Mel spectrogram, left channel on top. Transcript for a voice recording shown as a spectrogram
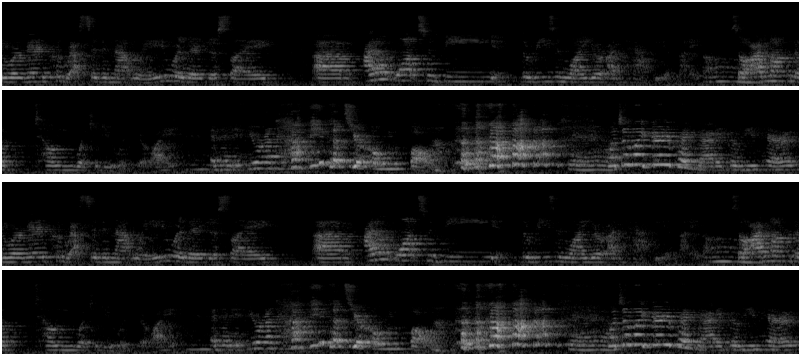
were very progressive in that way, where they're just like, I don't want to be the reason why you're unhappy at night. So I'm not going to tell you what to do with your life. And then if you're unhappy, that's your own fault. Which I'm like, very pragmatic of you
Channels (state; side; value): normal; both; correlation 0.47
